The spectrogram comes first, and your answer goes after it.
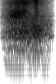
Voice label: Whisper; Death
